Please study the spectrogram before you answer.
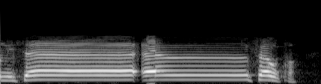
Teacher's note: الإخفاء هنا عند الفاء مع الغنة حركتين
